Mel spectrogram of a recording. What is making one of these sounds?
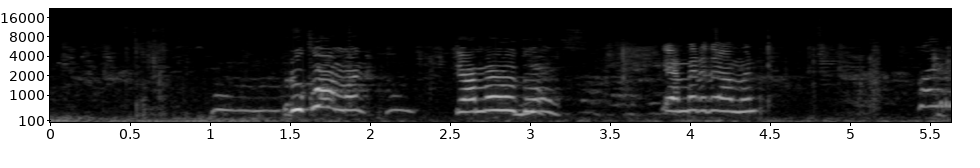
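A young child shouts loudly and excitedly nearby.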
